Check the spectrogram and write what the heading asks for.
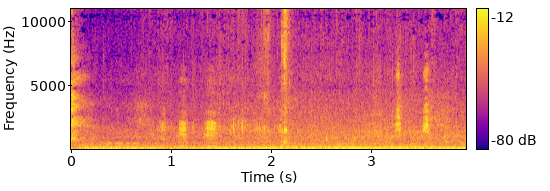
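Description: Several ducks quack in short, scattered bursts, soft, over a steady low background hum as they are fed with food thrown to them; no one speaks.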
